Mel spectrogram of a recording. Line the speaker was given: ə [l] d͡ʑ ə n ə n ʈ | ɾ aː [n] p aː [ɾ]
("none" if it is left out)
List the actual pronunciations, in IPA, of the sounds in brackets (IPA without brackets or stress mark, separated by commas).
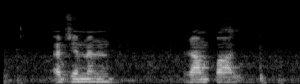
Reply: ɾ, m, l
